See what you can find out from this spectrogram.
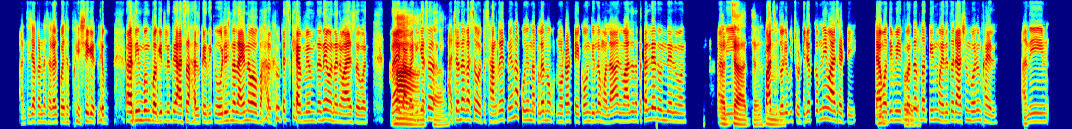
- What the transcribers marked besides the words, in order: laughing while speaking: "पैसे घेतले आणि मग बघितलं … नाही होणार माझ्यासोबत"; in English: "ओरिजनल"; in English: "स्कॅम-बिम"; other background noise
- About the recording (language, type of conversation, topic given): Marathi, podcast, एखाद्या अजनबीशी तुमची मैत्री कशी झाली?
